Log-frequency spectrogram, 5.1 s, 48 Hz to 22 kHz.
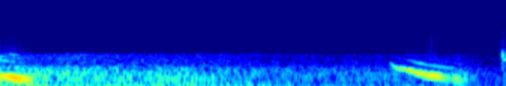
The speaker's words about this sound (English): It's at like 10 hertz. And the other whales make sounds up to like, let's say, 100, 300 hertz. But that's still extremely low. So if you hear these recordings, they're like, and we can barely not register the end of it.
